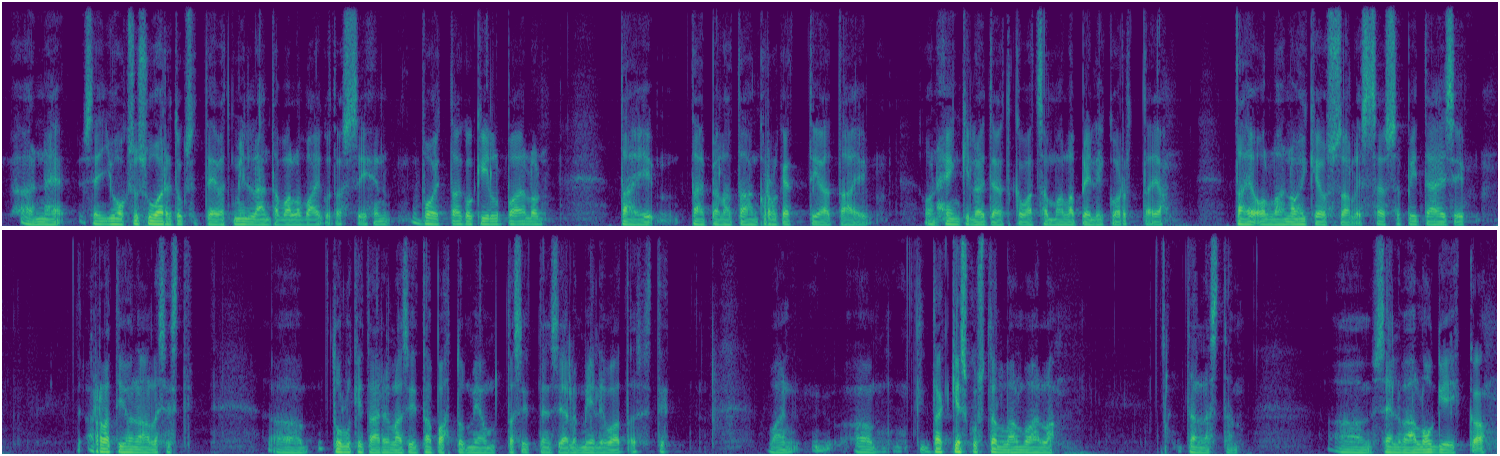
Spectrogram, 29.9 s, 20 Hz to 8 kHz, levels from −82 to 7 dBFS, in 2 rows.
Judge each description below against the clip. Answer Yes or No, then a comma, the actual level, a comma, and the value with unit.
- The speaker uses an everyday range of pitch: No, narrow, 2.1 semitones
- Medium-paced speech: No, slow, 80 wpm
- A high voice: No, very low, 95 Hz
